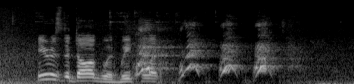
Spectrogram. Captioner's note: dogs barking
